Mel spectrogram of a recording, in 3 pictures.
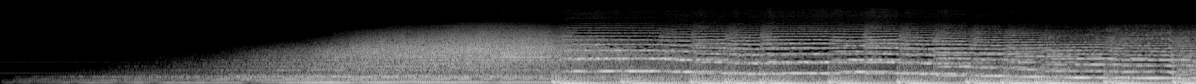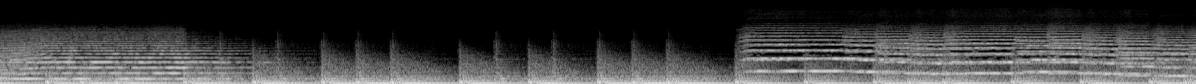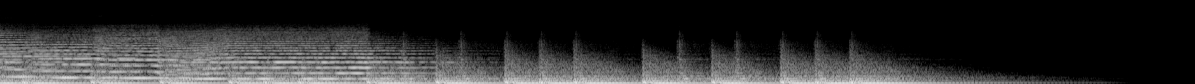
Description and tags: A classic oriental sample with fundal strigs, piticcato and timpan beat.
beat, old, soundscape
